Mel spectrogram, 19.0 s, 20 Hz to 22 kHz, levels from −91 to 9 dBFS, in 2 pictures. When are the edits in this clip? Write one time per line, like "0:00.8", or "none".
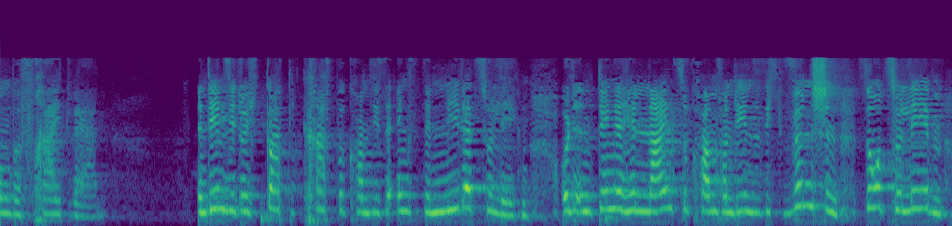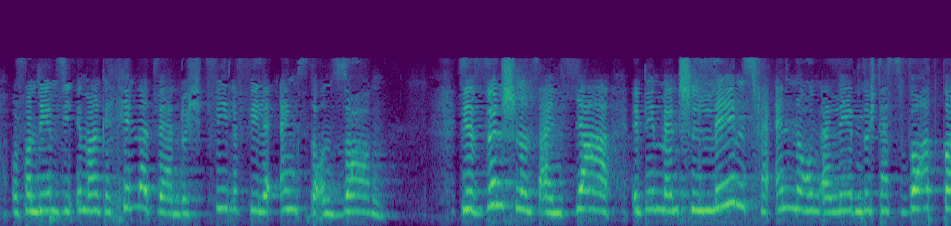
none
